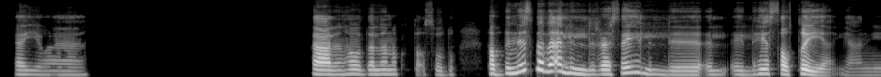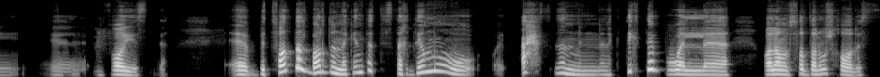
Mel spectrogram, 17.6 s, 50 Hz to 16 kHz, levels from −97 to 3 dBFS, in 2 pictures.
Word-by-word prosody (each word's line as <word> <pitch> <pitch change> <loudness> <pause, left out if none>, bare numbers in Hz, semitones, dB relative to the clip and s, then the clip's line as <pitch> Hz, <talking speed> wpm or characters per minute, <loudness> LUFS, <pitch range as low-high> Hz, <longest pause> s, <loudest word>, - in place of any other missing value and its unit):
أيوه. 175 -2 -13 2.2
فعلًا 190 -2 +3
هو 205 0 -3
ده 195 0 -6
اللي 195 0 -5
أنا 195 0 -6
كنت 195 0 -23
أقصده. 175 -1 -16 0.3
طب 220 -6 +2
بالنسبة 340 - +3
بقى 330 0 +6
للرسايل 215 +2 -2
ال 185 -3 -10 0.4
ال 180 +1 -13
اللي 180 0 -11
هي 215 +2 0
الصوتية 190 -8 +1
يعني، 155 0 -22 0.3
آآ، 80 -2 -18 0.2
الvoice 165 -2 0
ده، - - -23 0.6
آآ، 190 -1 +2
بتفَضّل 295 - +3
برضو 275 +2 +4
إنّك 210 +1 +2
أنت 285 +5 -3
تستخدمه 280 - -1 0.5
أحسن 245 -1 -2
من 175 -1 -8
إنّك 180 -1 -13
تكتب 385 +4 +1
والّا 180 -3 +1 0.3
والّا 190 +1 +6
ما 190 - +3
بتفضلهوش 205 +2 -1
خالص؟ 165 -4 -1
195 Hz, 125 wpm, -21 LUFS, 175-225 Hz, 2.2 s, بقى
